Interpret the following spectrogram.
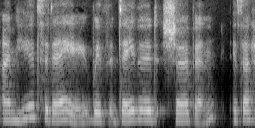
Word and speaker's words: Sherban: So everyone, I'm here today with David Sherban. Is that how I pronounce your name?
